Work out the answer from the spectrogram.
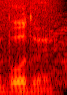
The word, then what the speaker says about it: Boldewijn: The pronunciation? Oh, Enzio Boldewijn.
